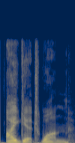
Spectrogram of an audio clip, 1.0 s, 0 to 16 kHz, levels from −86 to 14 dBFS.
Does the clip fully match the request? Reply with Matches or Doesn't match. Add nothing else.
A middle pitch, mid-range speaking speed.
Doesn't match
